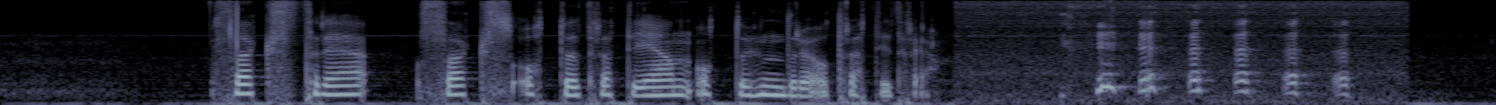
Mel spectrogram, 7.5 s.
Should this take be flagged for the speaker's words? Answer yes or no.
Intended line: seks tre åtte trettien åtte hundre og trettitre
yes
